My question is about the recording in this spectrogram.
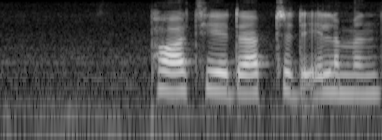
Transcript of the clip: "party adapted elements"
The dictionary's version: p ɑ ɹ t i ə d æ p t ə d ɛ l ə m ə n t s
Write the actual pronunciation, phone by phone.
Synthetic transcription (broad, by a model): p ɑ t i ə d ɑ p t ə d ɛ l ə m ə n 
